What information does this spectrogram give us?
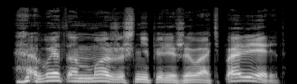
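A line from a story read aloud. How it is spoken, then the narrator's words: Mocking. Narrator (Russian): насмешливо произнес он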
